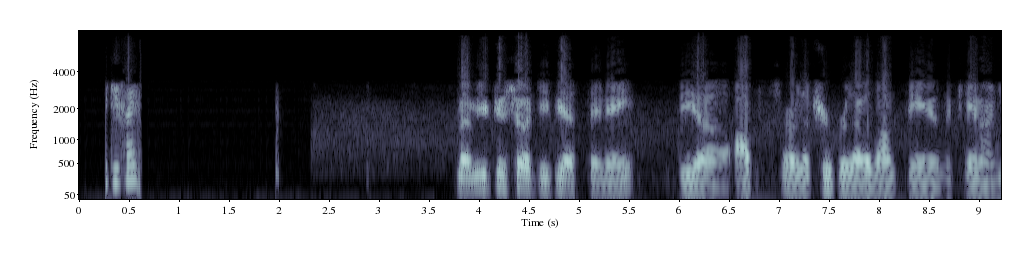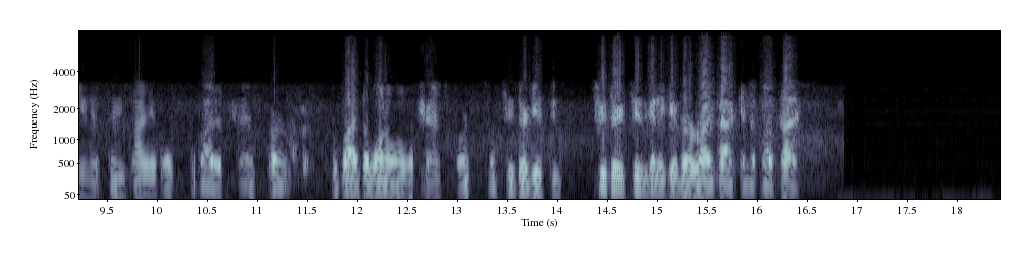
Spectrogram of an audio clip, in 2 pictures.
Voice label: Sheriff-WestCnty, scanner audio

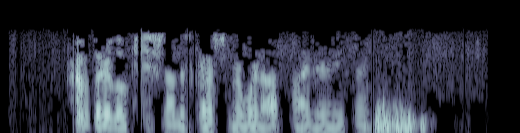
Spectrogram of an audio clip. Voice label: Phx PD Fire Dispatch

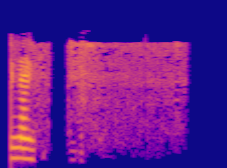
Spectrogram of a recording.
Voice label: Light Rail Emergency, scanner

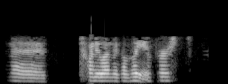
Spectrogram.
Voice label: Sheriff, scanner; Shrf Lakes

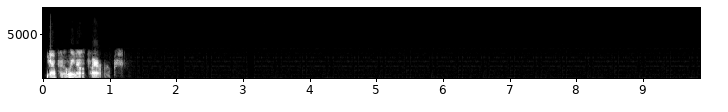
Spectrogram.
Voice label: Police, scanner

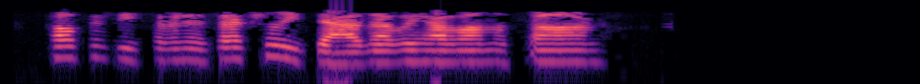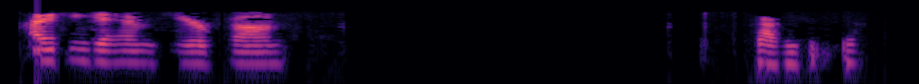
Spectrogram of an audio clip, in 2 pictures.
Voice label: Tempe PD, scanner; Rgnl Wireless Co-op (RWC)

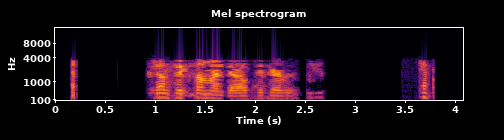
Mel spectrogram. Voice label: Police South Dispatch; Regional Wrlss Cooperative (RWC); Scttsdle Police

